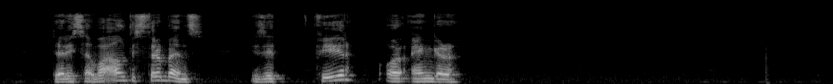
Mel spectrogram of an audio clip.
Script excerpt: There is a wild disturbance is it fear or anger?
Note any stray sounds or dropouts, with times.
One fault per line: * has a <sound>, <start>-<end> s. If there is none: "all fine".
all fine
